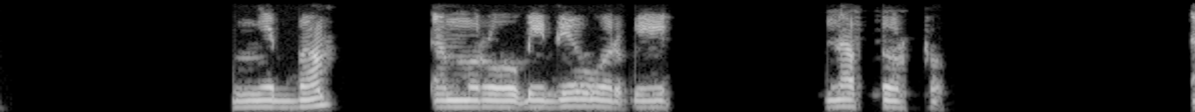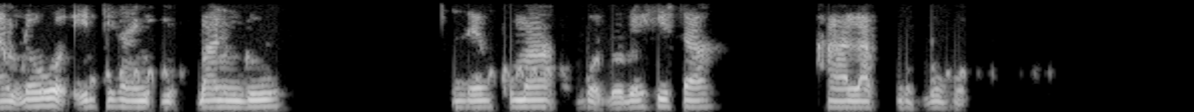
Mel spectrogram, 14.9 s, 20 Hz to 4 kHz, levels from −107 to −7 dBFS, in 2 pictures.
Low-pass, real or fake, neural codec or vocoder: 3.6 kHz; fake; vocoder, 44.1 kHz, 128 mel bands every 512 samples, BigVGAN v2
